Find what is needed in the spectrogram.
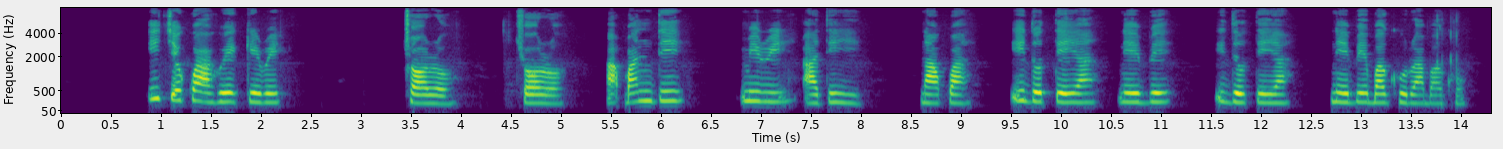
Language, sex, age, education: Igbo, female, 15-29, tertiary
